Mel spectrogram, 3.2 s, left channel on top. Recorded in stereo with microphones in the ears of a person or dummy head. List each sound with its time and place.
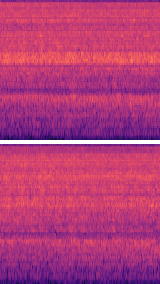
0.0 s running water: 40° right (ahead or behind), 1.3 m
